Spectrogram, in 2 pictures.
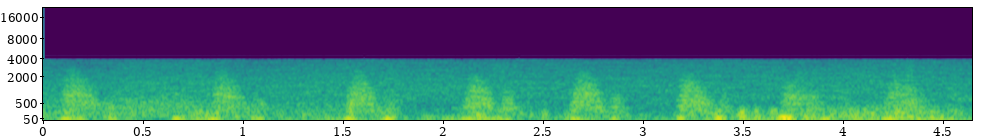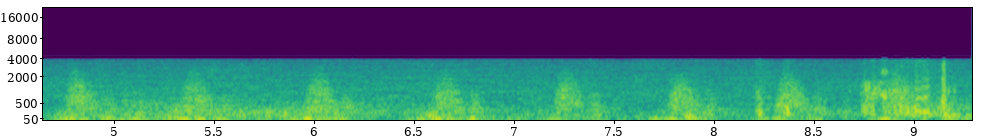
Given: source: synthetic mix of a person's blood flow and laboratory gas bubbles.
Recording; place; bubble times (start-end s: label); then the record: Doppler ultrasound of blood flow; subclavian vein
8.20-8.27 s: bubbles
8.33-8.41 s: bubbles
8.73-9.23 s: bubbles
From the record:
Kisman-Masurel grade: 213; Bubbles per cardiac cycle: several, 3 to 8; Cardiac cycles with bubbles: 1 to 10%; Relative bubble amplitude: loud (0.450 to 0.775); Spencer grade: 1 (occasional bubble signal discernible with the cardiac motion signal, with majority of cardiac periods free of bubbles); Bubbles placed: anywhere in the cardiac cycle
